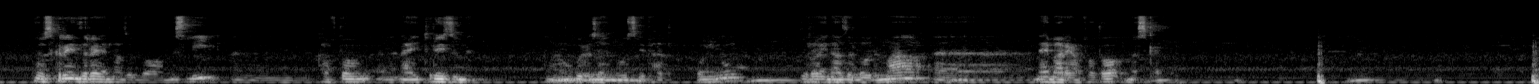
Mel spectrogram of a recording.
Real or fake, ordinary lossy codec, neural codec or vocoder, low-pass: fake; MP3, 48 kbps; vocoder, 44.1 kHz, 128 mel bands every 512 samples, BigVGAN v2; 9.9 kHz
